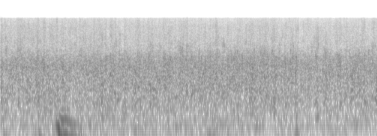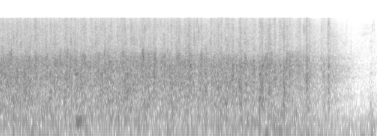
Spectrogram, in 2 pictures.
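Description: Audience applauding: a dense, steady clapping that dies away near the end.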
